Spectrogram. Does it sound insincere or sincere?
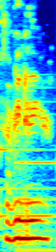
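insincere. It sounds flat and insincere.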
